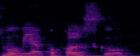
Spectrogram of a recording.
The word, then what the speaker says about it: Mówię po polsku: Mówię po polsku.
